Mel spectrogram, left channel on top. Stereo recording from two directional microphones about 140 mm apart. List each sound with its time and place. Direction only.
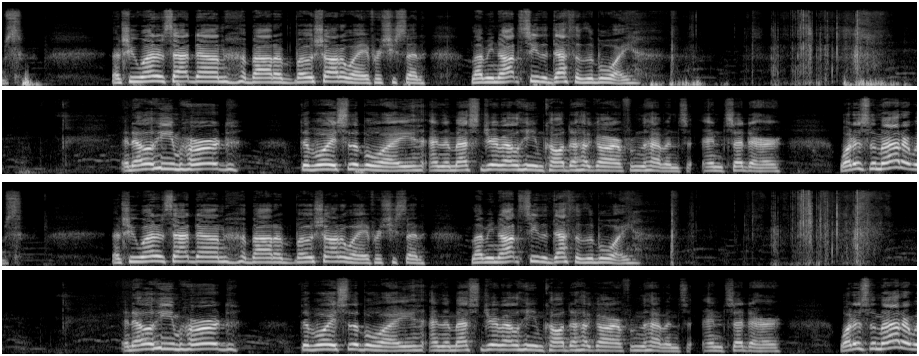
0.0 s speech: 30° left (ahead or behind)
10.3 s speech: 30° left (ahead or behind)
